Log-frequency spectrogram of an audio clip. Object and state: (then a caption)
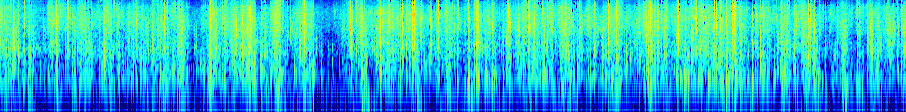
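Plastic bag of ice cubes. Long plastic claw tips scratch and squeeze a large clear plastic bag full of ice cubes. The result is a dense, bright crinkling and crunching of plastic and shifting ice, with many quick clicks and a brief quieter pause partway through.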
